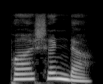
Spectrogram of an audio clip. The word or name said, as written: ಪಿಸಾಂಟ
